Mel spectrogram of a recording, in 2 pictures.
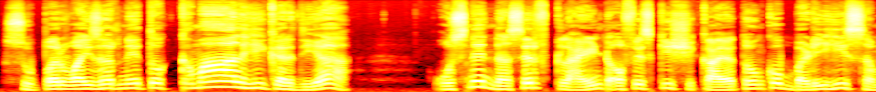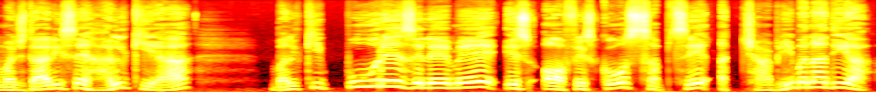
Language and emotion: Hindi, surprised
